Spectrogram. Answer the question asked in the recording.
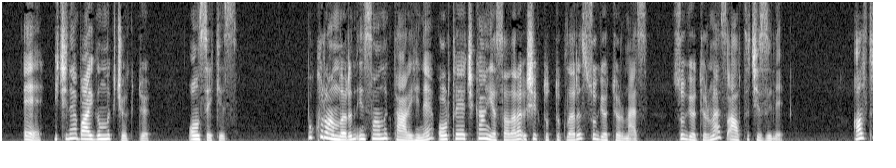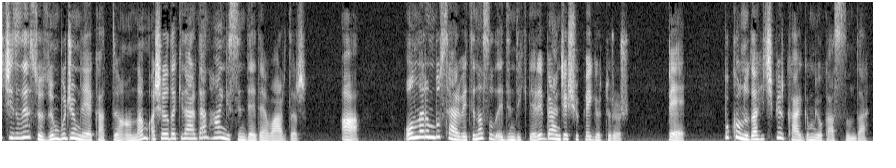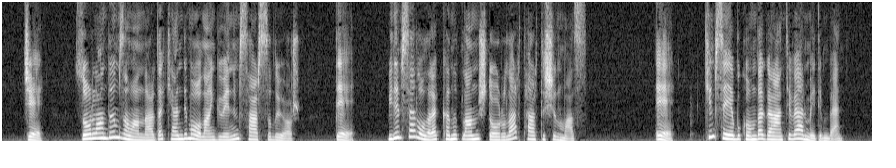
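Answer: D: Bilimsel olarak kanıtlanmış doğrular tartışılmaz.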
